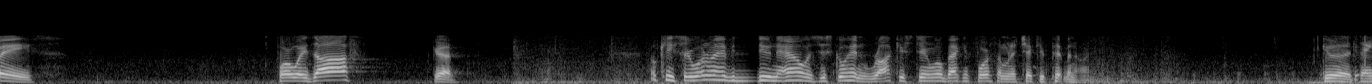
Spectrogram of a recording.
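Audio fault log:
7.37–7.6 s, call audio freeze: The sound stalls for about 200 ms. The last bit of audio is stretched into a short buzzing or hissing tail that fades. The likely cause is packets held up in transit, so the jitter buffer ran dry and the receiver kept the previous sound going. When the packets arrived, playback resumed where it stopped. Nothing is lost. The pause just pushes everything after it about 200 ms later.
11.88–12.95 s, jitter buffer speed-up: For about a second the audio runs hurried, at roughly 119% speed, with no change in pitch. The buffer was holding more audio than it aims for. The receiver cut the excess by snipping out many tiny pitch-period-length pieces in quick succession, removing roughly a fifth of a second in total. Within the narrowband, telephone-like sound of the call, this squeezing is heard as a brief rush.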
